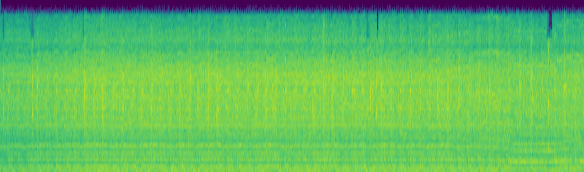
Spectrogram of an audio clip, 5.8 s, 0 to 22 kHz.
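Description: A Lion 419s sewing machine runs a stitch, a fast steady mechanical whir and rattle, close and continuous for the whole span.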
